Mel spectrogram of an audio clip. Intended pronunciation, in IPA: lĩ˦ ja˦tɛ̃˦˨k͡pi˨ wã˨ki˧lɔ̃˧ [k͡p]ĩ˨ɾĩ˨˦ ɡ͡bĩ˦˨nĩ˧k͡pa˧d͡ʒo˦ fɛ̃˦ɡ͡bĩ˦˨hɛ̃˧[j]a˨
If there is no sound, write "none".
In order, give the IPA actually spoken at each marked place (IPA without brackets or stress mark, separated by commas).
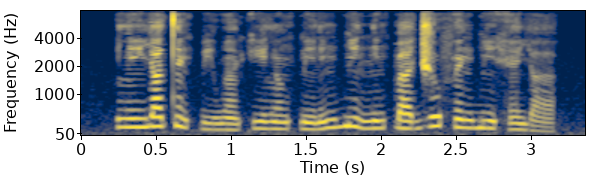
k͡p, j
